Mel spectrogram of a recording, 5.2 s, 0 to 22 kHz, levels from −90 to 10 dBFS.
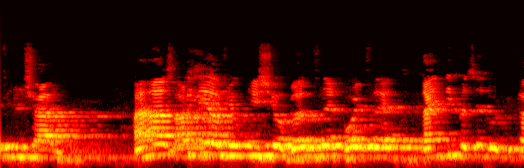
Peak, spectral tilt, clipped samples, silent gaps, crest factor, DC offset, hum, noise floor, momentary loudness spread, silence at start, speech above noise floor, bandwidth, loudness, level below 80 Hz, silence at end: -6 dBFS; -8 dB/octave; under 0.1%; none; 14 dB; under 0.1%; none; -41 dBFS; 6 LU; 0 s; 22 dB; 6.8 kHz; -19 LUFS; -64 dBFS; 0 s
